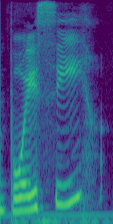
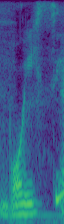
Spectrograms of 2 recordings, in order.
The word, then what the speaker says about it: Boise: I have a show in Boise on March 25th. – Boise? – And then, well, that's how you pronounce it. People always say Boise. But if you're a local, or if you've spent a lot of time down there, yeah, or up there, or over there, wherever you live, it's Boise.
